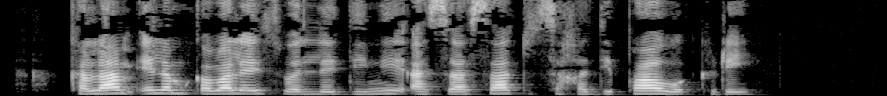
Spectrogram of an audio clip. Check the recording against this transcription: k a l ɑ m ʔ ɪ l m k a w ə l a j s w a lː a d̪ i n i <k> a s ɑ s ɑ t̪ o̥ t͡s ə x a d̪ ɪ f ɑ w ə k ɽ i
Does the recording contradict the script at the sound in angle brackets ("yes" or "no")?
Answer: yes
